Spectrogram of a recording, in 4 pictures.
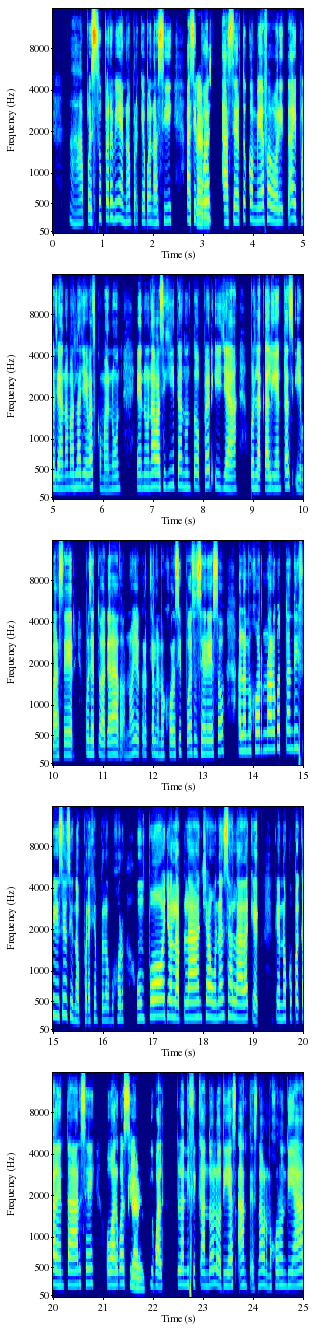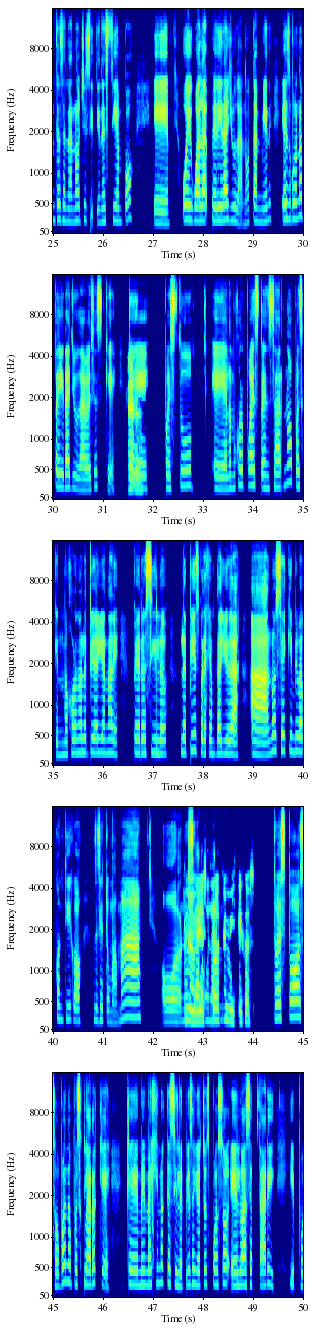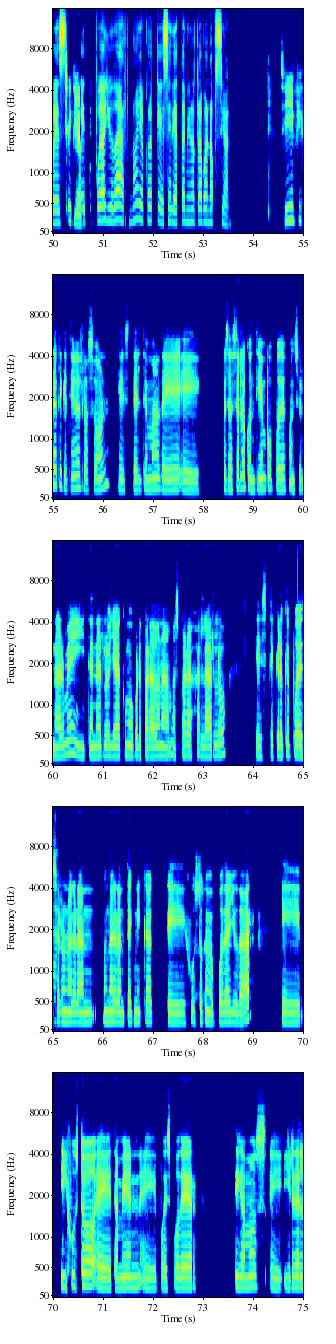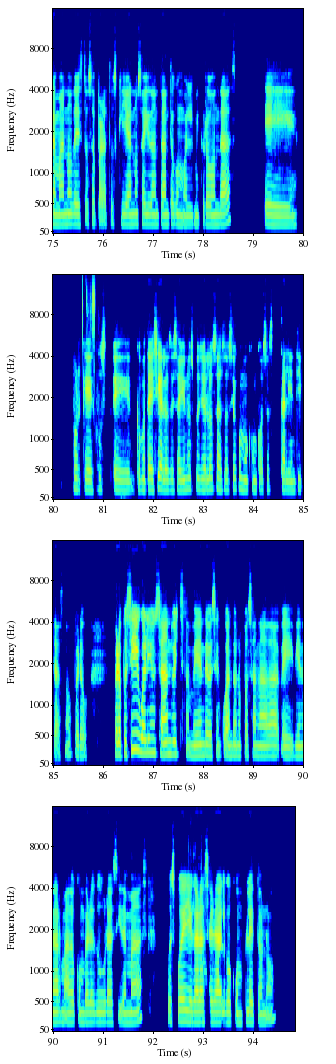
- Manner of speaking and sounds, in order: other background noise
- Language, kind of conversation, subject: Spanish, advice, ¿Con qué frecuencia te saltas comidas o comes por estrés?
